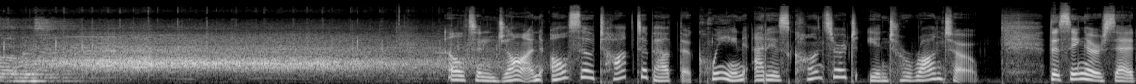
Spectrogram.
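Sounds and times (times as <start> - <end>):
large concert crowd clapping: 0.0 - 5.6
speech: 0.1 - 0.7, 4.5 - 11.3.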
